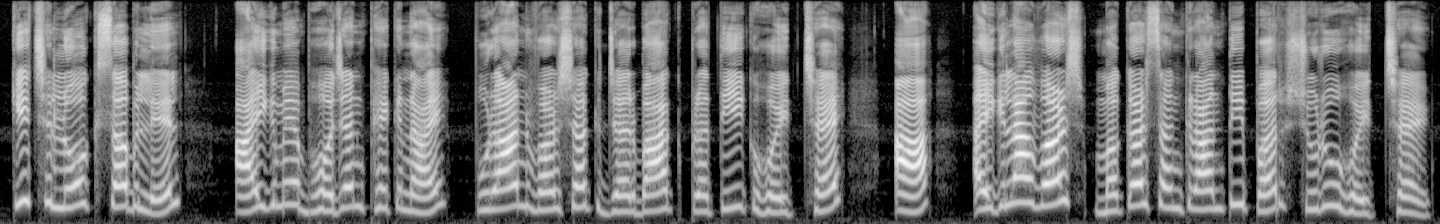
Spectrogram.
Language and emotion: Maithili, neutral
